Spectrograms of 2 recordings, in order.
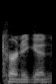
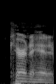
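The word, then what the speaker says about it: Kernighan: will be using the kernigan and Richie or Karan I should say the g is silent karahan and Richie C programming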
